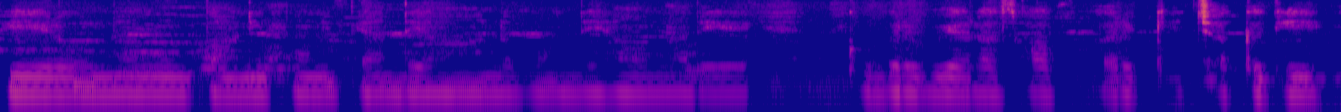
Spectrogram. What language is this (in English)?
Punjabi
